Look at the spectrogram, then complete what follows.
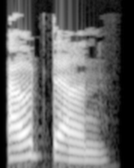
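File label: "outdone", British English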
